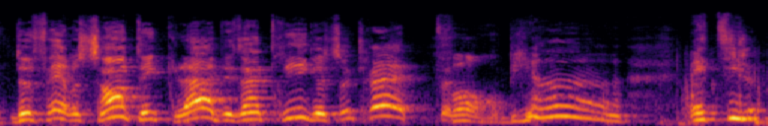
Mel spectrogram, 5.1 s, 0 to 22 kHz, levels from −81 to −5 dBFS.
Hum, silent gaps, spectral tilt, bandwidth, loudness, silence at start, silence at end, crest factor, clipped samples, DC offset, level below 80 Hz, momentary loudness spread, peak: none; none; -4.5 dB/octave; 14 kHz; -21 LUFS; 0.05 s; 0 s; 16 dB; under 0.1%; under 0.1%; -60 dBFS; 11 LU; -4 dBFS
